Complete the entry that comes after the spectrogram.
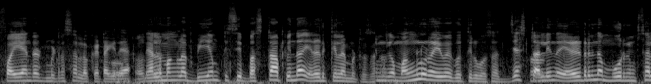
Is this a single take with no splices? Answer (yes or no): no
